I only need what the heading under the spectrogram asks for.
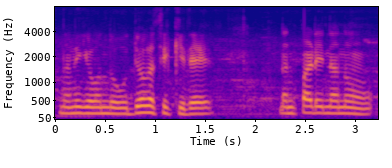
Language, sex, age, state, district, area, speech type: Kannada, male, 45-60, Karnataka, Chikkamagaluru, rural, spontaneous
